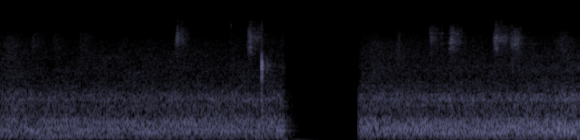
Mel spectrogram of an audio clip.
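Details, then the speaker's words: Soft continuous fine crackling rustle with a brief pause, imitated by rubbing hair to demonstrate crepitant crackles, mostly seen in pneumonia: crackles (imitated). "si usted intentara frotar su cabello. Más o menos así se escucha y mayormente se ve en la neumonía."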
